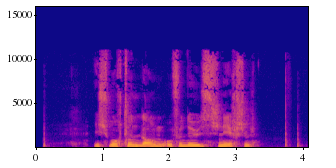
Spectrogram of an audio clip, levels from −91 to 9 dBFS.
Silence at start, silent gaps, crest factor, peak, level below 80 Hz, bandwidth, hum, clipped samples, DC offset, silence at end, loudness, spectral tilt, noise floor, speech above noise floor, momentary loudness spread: 0.9 s; none; 16 dB; -2 dBFS; -50 dBFS; 11.5 kHz; none; under 0.1%; under 0.1%; 0.8 s; -18 LUFS; -6.5 dB/octave; -54 dBFS; 37 dB; 14 LU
